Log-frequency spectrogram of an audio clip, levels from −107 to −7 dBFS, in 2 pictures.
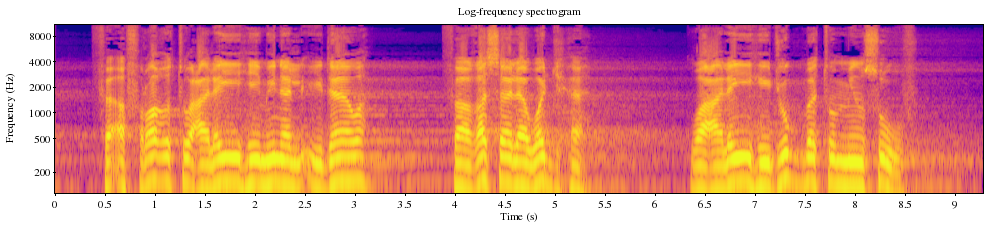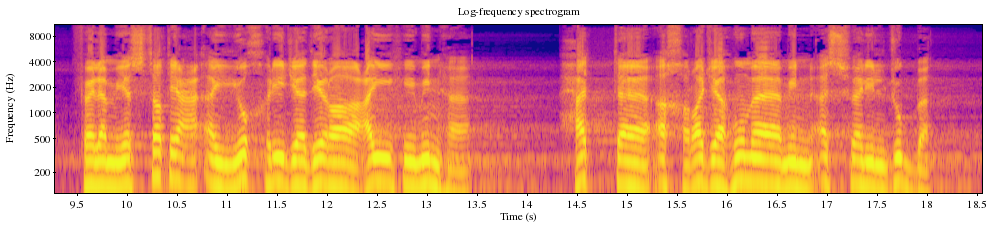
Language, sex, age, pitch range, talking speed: Arabic, male, 50-69, 125-145 Hz, 70 wpm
